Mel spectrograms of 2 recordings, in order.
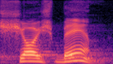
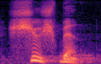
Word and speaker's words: shushbin: But if you're going by the spelling, it looks like it's shushben, S-H-O-S-H-B-E-N. But the pronunciation is shushbin, the friend of the bridegroom, better known as the best man.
